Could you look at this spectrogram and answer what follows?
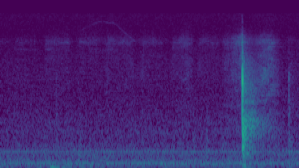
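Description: A kitchen knife cuts through the last piece of a very large potato with one sharp, close chop, preceded by a soft faint tap, in an otherwise quiet room.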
